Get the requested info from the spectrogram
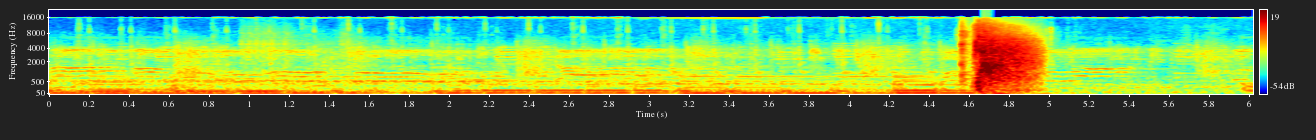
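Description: Electric bass guitar playing a rhythmic riff with the band. About three-quarters of the way through, a single loud, sharp crack sounds as a bass string snaps, and the bass stops.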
